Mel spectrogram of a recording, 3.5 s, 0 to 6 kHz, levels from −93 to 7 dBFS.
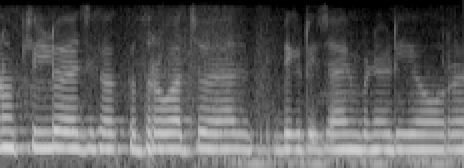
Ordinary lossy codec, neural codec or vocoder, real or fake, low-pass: none; none; real; 5.4 kHz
